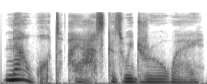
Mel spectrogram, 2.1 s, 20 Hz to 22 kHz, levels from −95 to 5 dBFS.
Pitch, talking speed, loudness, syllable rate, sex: 150 Hz, 230 wpm, -21 LUFS, 5.4 syllables/s, female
